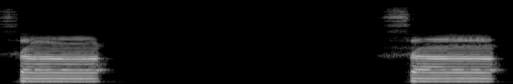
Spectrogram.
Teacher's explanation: اس حرف کو نرم پڑھنا ہے. زبان کی نوک کو اوپر والے دانتوں کے کناروں پر لگائیں گے جو سامنے والے دانت ہیں، تو اس وقت سا حرف پڑھا جاتا ہے اور اس کی آواز نرم رہتی ہے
